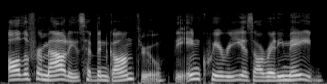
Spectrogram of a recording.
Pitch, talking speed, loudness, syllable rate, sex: 200 Hz, 220 wpm, -18 LUFS, 6.3 syllables/s, female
